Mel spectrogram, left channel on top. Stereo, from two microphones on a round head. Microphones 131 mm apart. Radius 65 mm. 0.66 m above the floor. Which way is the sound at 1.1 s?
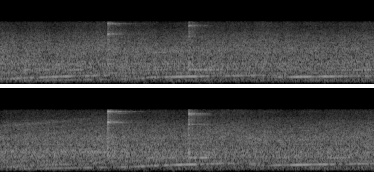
25° right (ahead or behind).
